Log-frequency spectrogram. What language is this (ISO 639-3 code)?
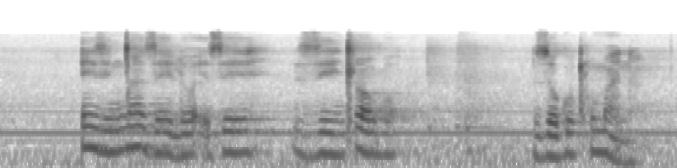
zul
